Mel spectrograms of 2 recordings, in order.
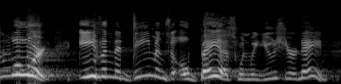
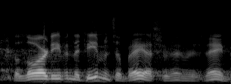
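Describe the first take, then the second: First: It is said in a joyful, excited tone. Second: It is read in a flat, dull tone.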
